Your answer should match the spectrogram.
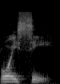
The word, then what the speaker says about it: Boise: of Boisey that you you drop a soft S. It's not a Z when you know, if you say it like a Z, they'll know you're an out oftowner. So, it's Boyisey.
